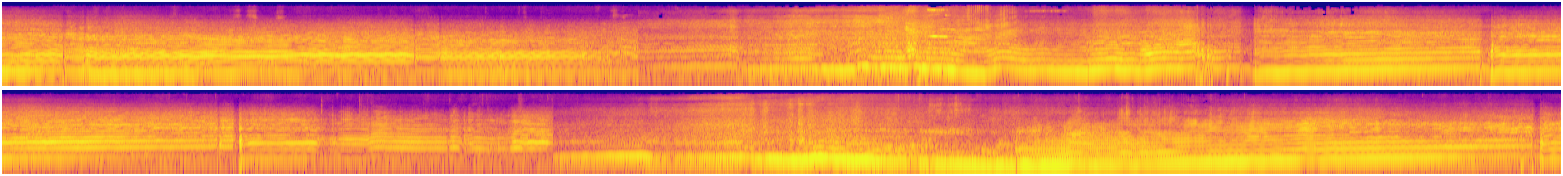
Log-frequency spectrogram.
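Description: Rally car engines at hard throttle on a special stage, with one car after another. Their pitch climbs in repeated sweeps that drop back at each gear change. Late on, one engine's pitch falls as the car slows and changes down, then climbs again.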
